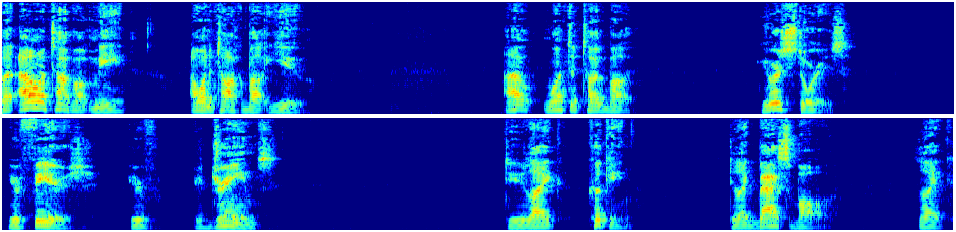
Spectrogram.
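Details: Aphasia in an adult man, self-reported.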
